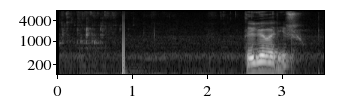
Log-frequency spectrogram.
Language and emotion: Russian, neutral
